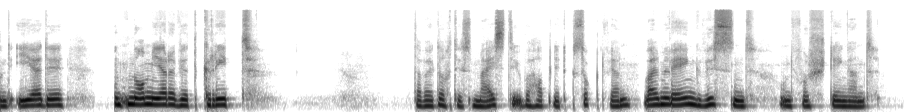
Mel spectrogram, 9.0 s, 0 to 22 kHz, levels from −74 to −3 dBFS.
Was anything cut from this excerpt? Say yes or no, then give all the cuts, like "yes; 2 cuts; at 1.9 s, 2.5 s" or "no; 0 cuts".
yes; 4 cuts; at 0.9 s, 4.4 s, 6.4 s, 6.7 s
